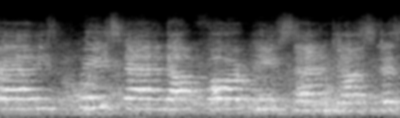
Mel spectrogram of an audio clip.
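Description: A group of older women singing a protest song together, unaccompanied, in sustained sung phrases.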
